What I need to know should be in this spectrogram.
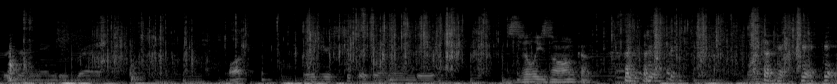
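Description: Foil packs crinkle and rustle in someone's hands.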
